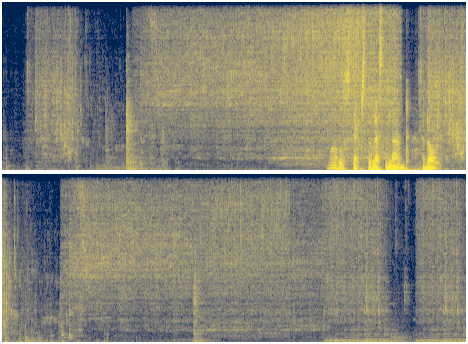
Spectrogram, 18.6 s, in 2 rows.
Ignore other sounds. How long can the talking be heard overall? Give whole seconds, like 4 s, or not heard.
2 s.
